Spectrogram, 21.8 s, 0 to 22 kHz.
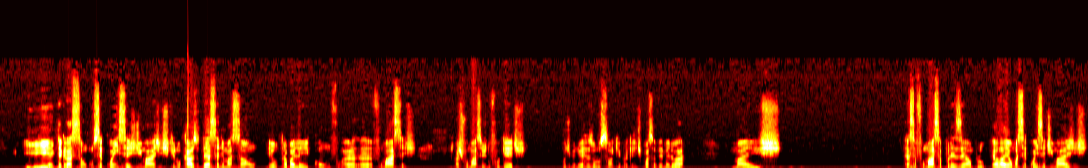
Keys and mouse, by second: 6.8 click, 9.3-10.6 drag, 11.1 click, 11.8 click, 12.8-14.2 drag, 15.4-21.7 drag.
